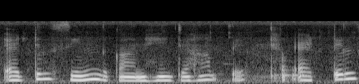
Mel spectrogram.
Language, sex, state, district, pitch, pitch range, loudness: Hindi, female, Odisha, Malkangiri, 195 Hz, 180-230 Hz, -15 LUFS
